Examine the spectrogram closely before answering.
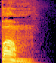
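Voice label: "bum", British English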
